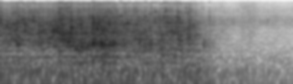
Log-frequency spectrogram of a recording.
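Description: Water poured from a cup into a bread machine pan, a steady bright splashing pour for about a second that cuts off and leaves a faint trickle, close and alone with no voices.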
